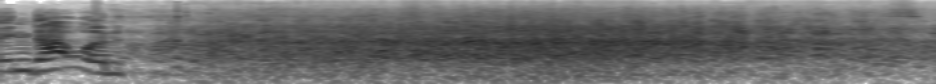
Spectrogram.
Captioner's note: audience laughs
